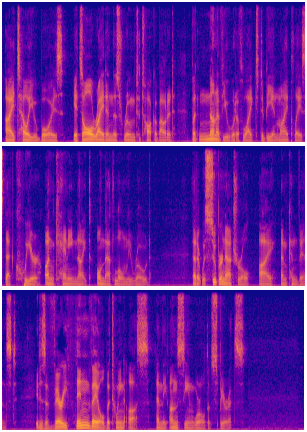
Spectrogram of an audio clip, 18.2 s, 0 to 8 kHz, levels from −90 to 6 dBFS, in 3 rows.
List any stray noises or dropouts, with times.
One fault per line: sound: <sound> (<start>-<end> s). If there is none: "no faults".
no faults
